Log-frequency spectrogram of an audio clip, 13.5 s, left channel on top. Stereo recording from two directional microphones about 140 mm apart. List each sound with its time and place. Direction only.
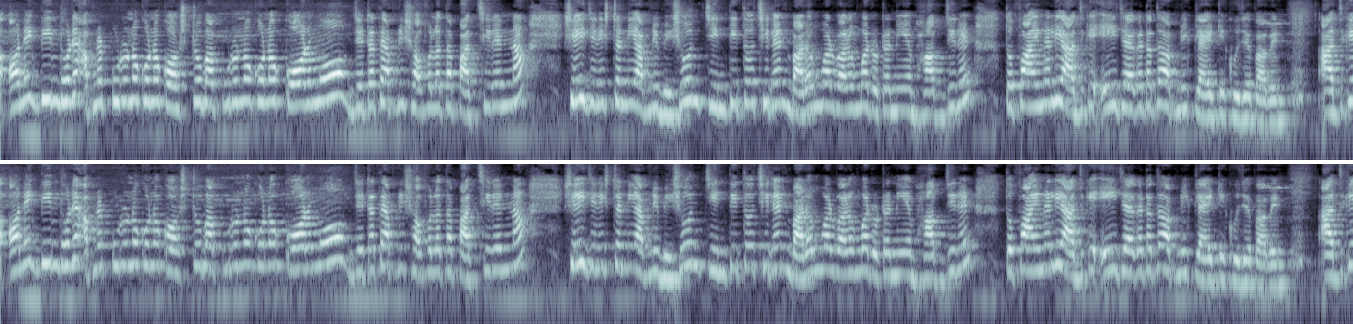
0.1 s a woman's voice: 15° left (ahead or behind)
